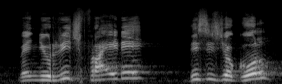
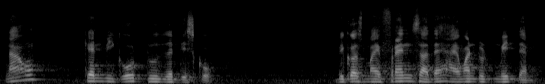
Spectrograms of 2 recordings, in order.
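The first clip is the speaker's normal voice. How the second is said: low, soft, coaxing whisper of temptation; the tempting inner voice; 5 semitones lower, 5 dB quieter than usual. Acted. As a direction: sweet-talk him quietly like a devil on the shoulder. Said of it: "the voice will go".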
